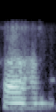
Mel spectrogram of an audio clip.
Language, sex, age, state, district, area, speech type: Hindi, male, 30-45, Uttar Pradesh, Mau, rural, conversation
